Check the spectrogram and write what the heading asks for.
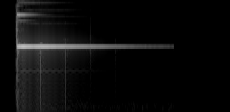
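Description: A single bright ding, struck once just after the start and ringing down over about a second and a half.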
